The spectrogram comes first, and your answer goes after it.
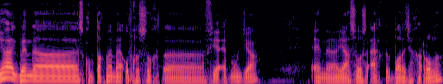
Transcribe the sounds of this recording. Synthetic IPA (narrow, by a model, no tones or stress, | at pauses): jaːɪk̚bɛnəɛskontɑk̚tmɛtmɛjʔɔpχəsɔχtəfiaʔɛtmunta | ʔɛnəjaːsoːɪsətɛ̰jxəntləkət̚bɑlət͡ʃəxanrolə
